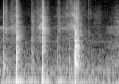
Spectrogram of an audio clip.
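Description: A tarot deck being shuffled by hand, with three sharp card snaps about half a second apart and fainter ticks between.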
